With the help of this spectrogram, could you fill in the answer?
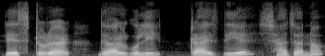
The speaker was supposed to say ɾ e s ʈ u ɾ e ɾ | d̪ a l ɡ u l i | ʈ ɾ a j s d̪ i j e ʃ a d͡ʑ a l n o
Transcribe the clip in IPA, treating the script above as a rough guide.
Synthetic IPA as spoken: ɾ e s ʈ u ɾ a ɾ | d̪ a l ɡ u l i | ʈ ɾ a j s d̪ i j e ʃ a d͡ʑ a n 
